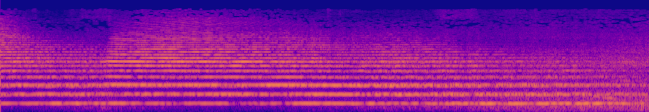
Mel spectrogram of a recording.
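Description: Indian suburban local train (EMU) sounding one long, steady horn blast as it pulls into the station, with the noise of the train running alongside growing beneath it near the end.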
